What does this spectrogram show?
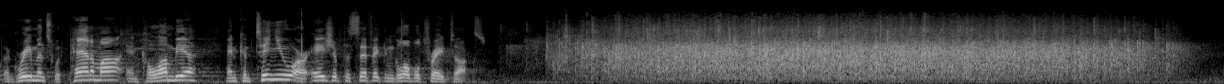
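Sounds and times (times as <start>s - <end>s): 
speech: 0.0s - 4.9s
audience applause from a large crowd: 5.1s - 12.0s.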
